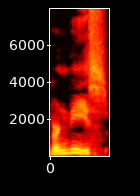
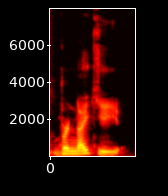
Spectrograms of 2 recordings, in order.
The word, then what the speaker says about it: Bernice: Verse 13, "Now when some days had passed, Agrippa the king and Bernice," or it's probably pronounced Bernice, "arrived at Caesarea and greeted Festus.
